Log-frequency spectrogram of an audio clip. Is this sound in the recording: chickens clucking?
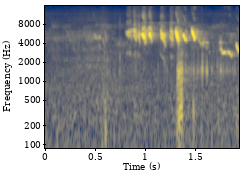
no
